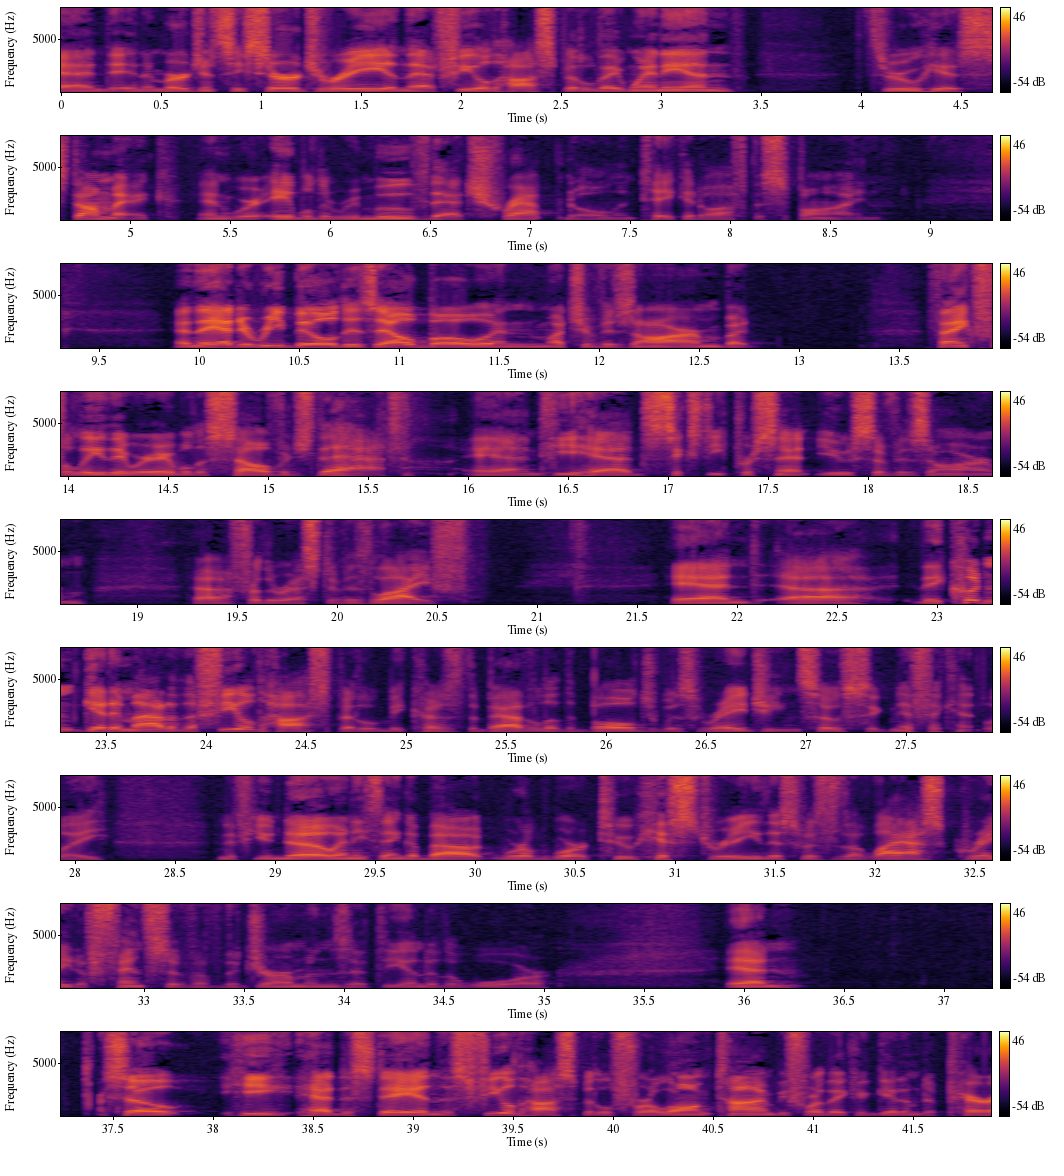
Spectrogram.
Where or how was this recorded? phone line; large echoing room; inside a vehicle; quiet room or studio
large echoing room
